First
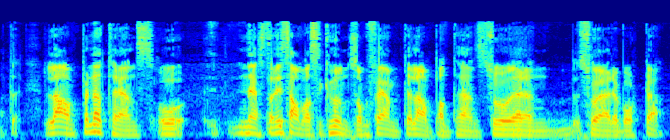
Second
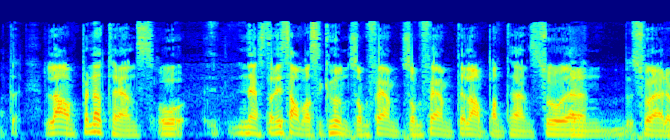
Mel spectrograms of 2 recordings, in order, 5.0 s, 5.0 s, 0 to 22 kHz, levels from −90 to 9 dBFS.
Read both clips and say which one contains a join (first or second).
second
